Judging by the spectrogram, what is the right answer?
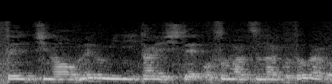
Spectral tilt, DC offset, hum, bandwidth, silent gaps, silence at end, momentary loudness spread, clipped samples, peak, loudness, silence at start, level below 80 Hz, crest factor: -6.5 dB/octave; under 0.1%; none; 8 kHz; none; 0 s; 4 LU; under 0.1%; -10 dBFS; -21 LUFS; 0 s; -50 dBFS; 10 dB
